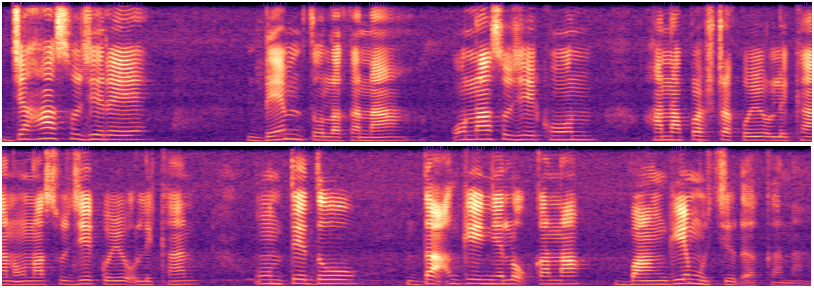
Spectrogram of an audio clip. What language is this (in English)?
Santali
